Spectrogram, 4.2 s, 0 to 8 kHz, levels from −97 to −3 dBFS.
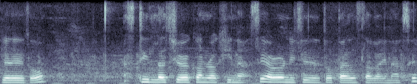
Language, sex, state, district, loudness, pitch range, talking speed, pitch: Nagamese, male, Nagaland, Dimapur, -17 LUFS, 200-225 Hz, 245 wpm, 210 Hz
